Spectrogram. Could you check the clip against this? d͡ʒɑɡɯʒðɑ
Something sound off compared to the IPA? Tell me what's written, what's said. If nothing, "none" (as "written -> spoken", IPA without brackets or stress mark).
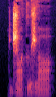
ɡ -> k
